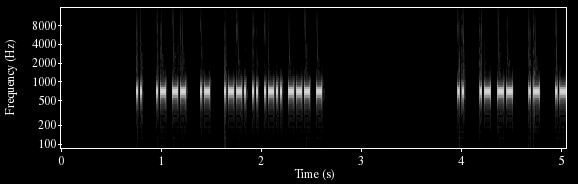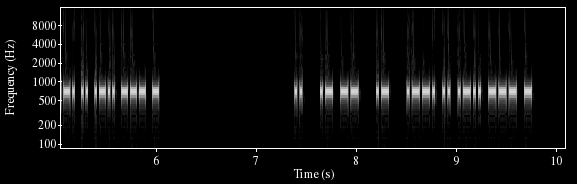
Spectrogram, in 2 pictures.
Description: Morse code, heard as a keyed tone, about 50 wpm, 700 Hz. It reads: I AM A PILOT I AM A PILOT I AM A PILOT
